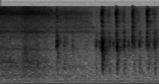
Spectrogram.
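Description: Computer keyboard being typed on: a quick run of quiet key clicks that begins under a second in, as a math expression is entered letter by letter.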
